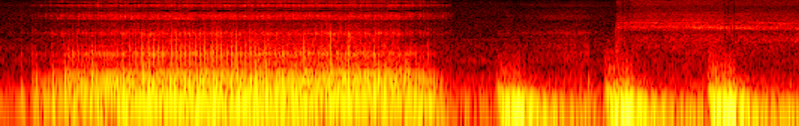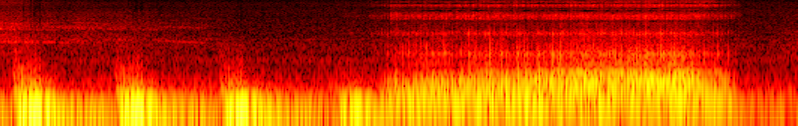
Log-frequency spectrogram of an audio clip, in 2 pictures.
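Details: Snoring in an ASMR sleep recording: loud, rumbling snores with snorting, fluttering breaths between them; typical heavy sleep snoring.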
